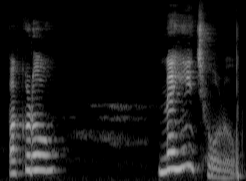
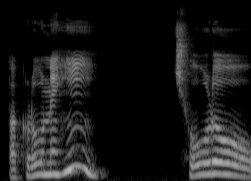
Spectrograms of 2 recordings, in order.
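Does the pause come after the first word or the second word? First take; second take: first word; second word. First: A pause comes right after the first word. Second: A pause comes right after the second word. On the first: Hold on; do not let go. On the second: Do not hold on; let go.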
